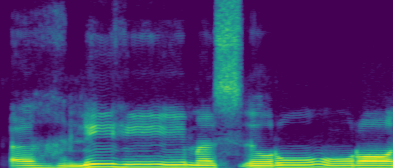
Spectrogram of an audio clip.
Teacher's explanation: سین کی ادائیگی میں سیٹی جیسی آواز نکالیں گے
